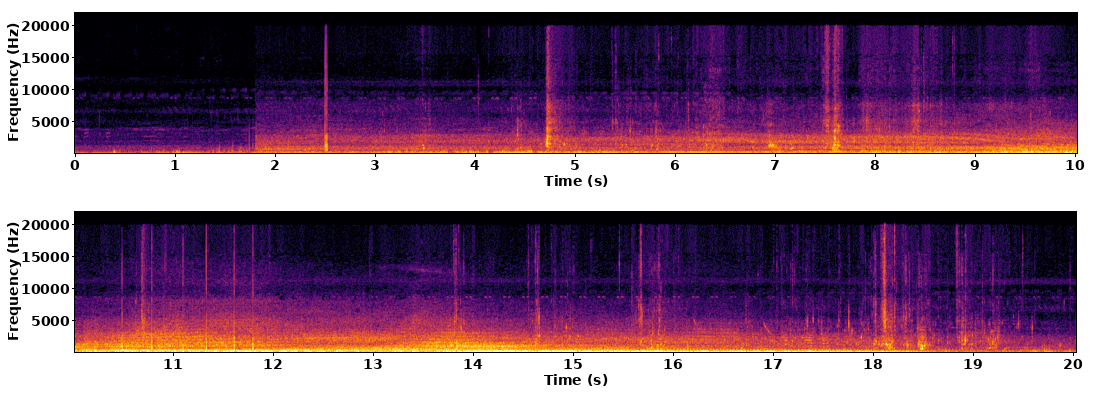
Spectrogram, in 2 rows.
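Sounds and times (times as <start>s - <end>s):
small engine running: 1.8s - 18.8s.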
